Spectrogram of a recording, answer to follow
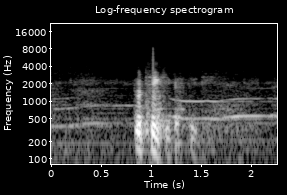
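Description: A short cry, falling in pitch, about a second in, over a steady held tone in the film's soundtrack.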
